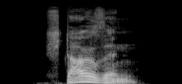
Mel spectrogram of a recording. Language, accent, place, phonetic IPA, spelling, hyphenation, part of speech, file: German, Germany, Berlin, [ˈʃtaʁzɪn], Starrsinn, Starr‧sinn, noun, De-Starrsinn.ogg
- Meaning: stubbornness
